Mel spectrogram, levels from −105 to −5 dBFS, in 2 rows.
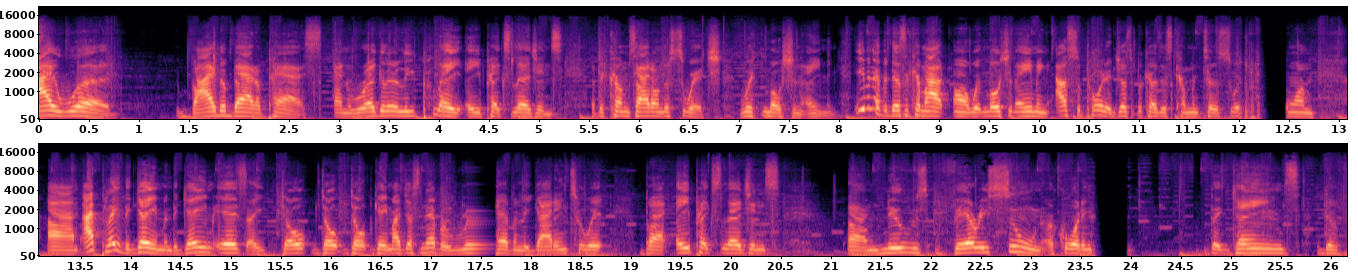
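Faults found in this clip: Short concealed packet loss, 11.97 to 12.11 s: three back-to-back gaps (20, 40, 20 ms) papered over by the decoder stretching the last sound, so there's a brief smear and wobble.

Long network dropout, 12.19 to 12.49 s, 17.37 to 17.66 s and 23.62 to 23.98 s, likely on the network side: concealment buzz fades out, then roughly 0.2 s of silence in the first, none in the second, and about 0.26 s in the third before the audio resumes with about 0.3 s missing.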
